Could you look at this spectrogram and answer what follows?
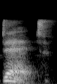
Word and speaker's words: debt: think they shouted de but it's pronounced it as debt debt Deb without any attempt to make any kind of um or stop it's just debt so next word begins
